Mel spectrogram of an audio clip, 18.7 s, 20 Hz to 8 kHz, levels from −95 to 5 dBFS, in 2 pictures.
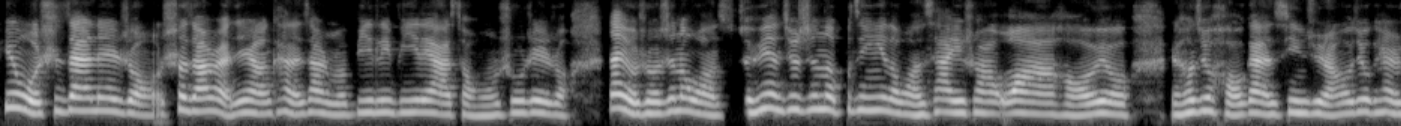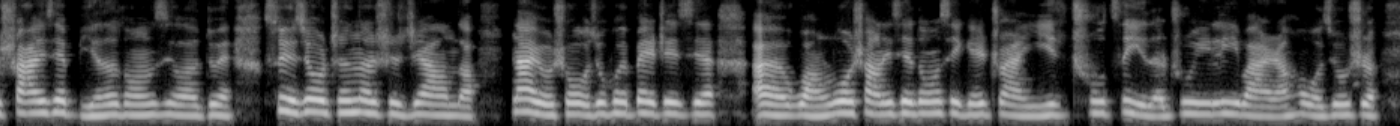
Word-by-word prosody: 因 345 0 +1
为 310 - +3
我 235 -2 +7
是 275 +3 -5
在 290 -1 +7
那 280 -2 0
种 220 -4 -1
社 305 - +1
交 275 0 +6
软 245 -7 +3
件 250 +2 +1
上 230 -1 +2
看 255 -1 -1
的， 220 - -1
像 255 -1 +1
什 235 - -1
么 210 - -3
哔 250 +4 -3
哩 255 0 -1
哔 250 +1 -3
哩 255 - +2
啊， 225 -2 +3
小 215 -2 -6
红 195 +2 -4
书 245 +3 -2
这 245 -1 +1
种。 210 -2 -4 0.3
但 330 0 +7
有 245 - +5
时 235 - +1
候 230 - +3
真 275 +2 -1
的 285 - 0
往 220 -5 +1
随 200 +5 -3
便 320 0 +2
就 310 - 0
真 310 +1 -1
的 300 - +3
不 270 - -15
经 295 0 -1
意 290 - -1
地 255 - +1
往 215 -3 0
下 260 +1 0
一 245 - +4
刷， 245 -1 -2
哇， 235 -2 +2
好 205 +2 +1
有 220 -4 +2 0.3
然 215 +2 -1
后 255 - +5
就 285 +2 +1
好 210 -4 0
感 220 -2 +3
兴 245 +3 0
趣， 235 0 0
然 205 -2 +2
后 230 +1 -1
就 260 +1 0
开 250 0 -2
始 230 - +1
刷 240 +2 +1
一 - - +2
些 250 0 +2
别 195 -3 -5
的 210 +1 -1
东 210 0 -3
西 215 +1 -5
了， 195 -2 -3
对， 200 -1 -3 0.2
所 290 - -2
以 255 - +5
就 260 +1 +3
真 250 +1 0
的 240 -2 +1
是 220 -2 -3
这 220 +3 -3
样 205 -2 -2
的。 185 -2 -5 0.2
那 270 -1 +5
有 215 -3 +2
时 205 +3 -4
候 225 - +1
我 210 - -2
就 225 - 0
会 235 0 0
被 235 -1 0
这 230 0 0
些， 220 +1 -2 0.2
呃， 205 -1 +3
网 195 -1 -1
络 240 +3 +3
上 235 -1 -1
的 - - 0
一 225 - -1
些 240 0 +2
东 235 +1 -1
西 235 -1 -2
给 215 +1 -1
转 200 -3 -4
移 200 +1 -4
出 240 +2 -5
自 250 +3 -7
己 215 -4 -1
的 180 -1 -4
注 230 +4 -4
意 220 0 -1
力 225 0 -1
吧， 190 -3 -2
然 180 +2 -5
后 220 0 -6
我 190 -2 -4
就 210 +2 -3
是， 205 -2 -3
230 Hz, 370 characters per minute, -23 LUFS, 210-250 Hz, 0.3 s, 我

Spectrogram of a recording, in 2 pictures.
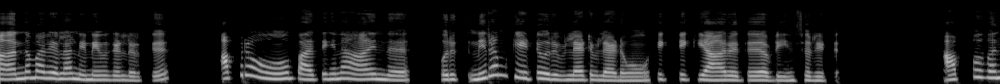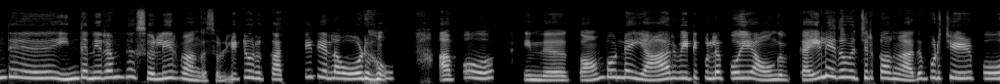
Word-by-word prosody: அந்த 270 +4 +2
மாதிரியெல்லாம் 260 -4 +2
நினைவுகள் 210 -2 -1
இருக்கு. 190 +3 -7 0.7
அப்புறம் 365 0 -2 0.4
பார்த்தீங்கன்னா, 245 +4 -1 0.3
இந்த 220 -3 +1 0.5
ஒரு 230 +1 +1 0.2
நிறம் 420 +10 +1
கேட்டு 280 -3 -1
ஒரு 225 -2 +1
விளையாட்டு 210 0 0
விளையாடுவோம். 180 -2 -1
டிக் 235 -1 -6
டிக் 225 -1 -5
யார் 200 0 +2
இது? 195 +1 -5
அப்பிடின்னு 185 -1 -4
சொல்லிட்டு, 185 -2 -5 1.2
அப்ப 335 +8 -4
வந்து 325 +3 +1 0.5
இந்த 285 +4 +3
நிறம்ன்னு 335 +3 0
சொல்லிருவாங்க. 255 -7 +1
சொல்லிட்டு 250 - -4
ஒரு 275 - -1
கத்திட்டு 340 +9 -3
எல்லாம் 275 -2 +2
ஓடுவோம். 270 0 +3 0.6
அப்போ 305 +8 -5 0.6
இந்த 205 -2 +1 0.4
காம்பவுண்ட்ல 320 +10 0 0.2
யார் 235 +8 +3
வீட்டுக்குள்ள 290 0 +2
போய் 290 +1 +4
அவுங்க 210 +2 +1 0.2
கையில 270 - +5
ஏதோ 335 - +1
வச்சிருக்காங்க. 290 -3 -1
அதப் 270 +4 -3
பிடிச்சு 310 +1 -1
இழுப்போம்., 275 -1 0
255 Hz, 125 wpm, -23 LUFS, 210-295 Hz, 1.2 s, கையில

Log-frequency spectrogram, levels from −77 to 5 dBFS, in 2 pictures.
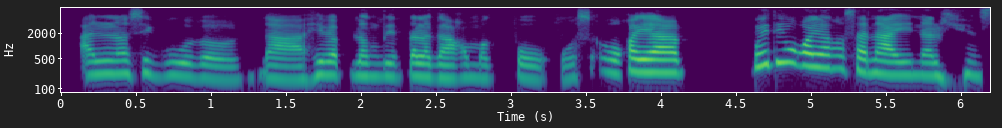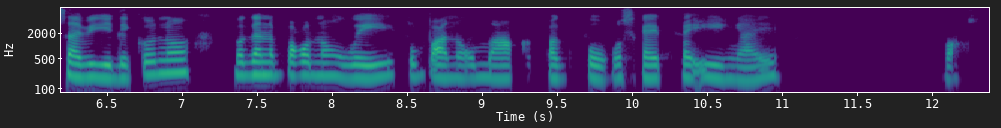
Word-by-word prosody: Ano 215 +2 -1
lang 225 - 0
siguro 190 -7 -5 0.2
na 170 -2 0
hirap 210 0 0
lang 200 -1 -2
din 195 -1 -4
talaga 190 -3 +2
ako 185 - -8 0.2
mag-focus 175 +6 -9
o 235 -3 -2
kaya 245 -2 +10 0.5
puwede 370 +4 +5
ko 410 - +5
kayang 320 -3 +8
sanayin 220 -5 +4
nalang 200 -2 -1
yung 210 -3 -8
sarili 185 -3 -4
ko, 215 +3 -8
'no? 235 +1 -3 0.3
Maghanap 210 0 -4
ako 205 +1 -3
ng 200 -1 -9
way 180 +3 -6
kung 185 +2 -14
paano 180 -2 -3
ko 180 - -12
makakapag-focus 175 0 -9
kahit 175 -1 -5
maingay. 170 -1 -9 1.1
Ba - - -14
195 Hz, 155 wpm, -23 LUFS, 180-215 Hz, 1.1 s, kaya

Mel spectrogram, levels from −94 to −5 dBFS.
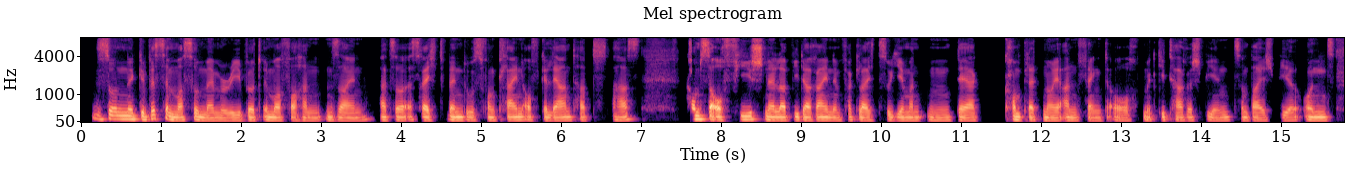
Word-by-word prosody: so 125 -1 +2
'ne 120 -2 +4
gewisse 120 +4 +2
Muscle-Memory 90 -3 +1
wird 95 0 0
immer 95 -3 +3
vorhanden 90 +1 -3
sein. 90 +4 -3
Also, 95 -1 +1
erst 105 0 -4
recht, 90 -1 +1
wenn 95 -1 +4
du's 95 -2 -3
von 95 -1 -2
klein 100 +1 +1
auf 95 0 -3
gelernt 95 0 0
hat - - -7
hast, 105 +3 -3 0.5
kommst 120 -1 +4
du - - +10
auch 95 - +6
viel 110 +3 0
schneller 95 -4 +3
wieder 100 -2 +3
rein 95 0 +2
im 90 0 -4
Vergleich 90 -3 -1
zu - - -4
jemandem, 90 -1 -3
der 90 -2 +1 0.3
komplett 105 -2 0
neu 90 -1 +1
anfängt, 90 -3 -4
auch 85 0 -4
mit - - -3
Gitarre 90 +1 -3
spielen 95 0 -5
zum 95 -1 -4
Beispiel. 90 0 -3
Und 95 +1 +1
95 Hz, 155 wpm, -24 LUFS, 90-100 Hz, 0.5 s, du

